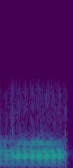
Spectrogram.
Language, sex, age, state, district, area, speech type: Gujarati, male, 30-45, Gujarat, Anand, urban, conversation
